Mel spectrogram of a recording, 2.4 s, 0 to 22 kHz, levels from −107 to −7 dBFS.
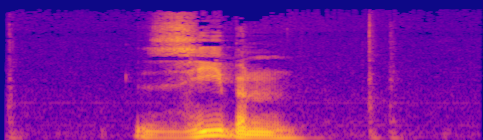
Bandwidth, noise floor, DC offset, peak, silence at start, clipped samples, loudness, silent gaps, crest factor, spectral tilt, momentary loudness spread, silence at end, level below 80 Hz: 16 kHz; -64 dBFS; under 0.1%; -4 dBFS; 0.7 s; under 0.1%; -21 LUFS; none; 22 dB; -5 dB/octave; 18 LU; 0.9 s; -46 dBFS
